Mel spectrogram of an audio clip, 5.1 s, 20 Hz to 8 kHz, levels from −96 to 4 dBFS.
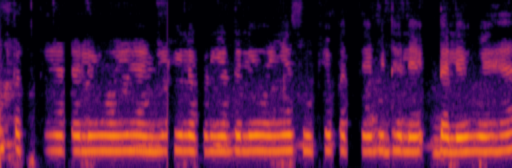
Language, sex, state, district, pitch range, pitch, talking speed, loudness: Hindi, female, Maharashtra, Solapur, 230-240 Hz, 235 Hz, 185 wpm, -29 LUFS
